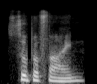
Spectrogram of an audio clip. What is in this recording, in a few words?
"superfine", Indian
